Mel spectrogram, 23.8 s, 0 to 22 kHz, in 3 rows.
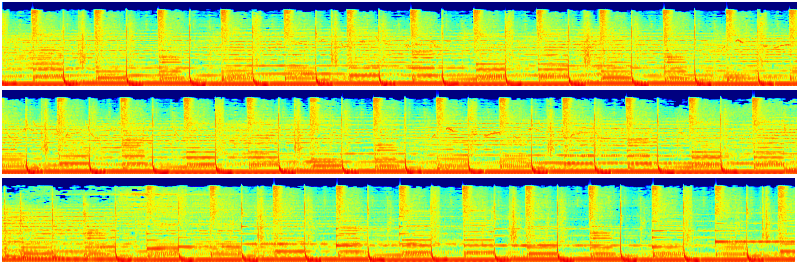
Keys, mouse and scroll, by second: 3.1 right click, 3.6 click, 5.7 shift+Page_Up, 6.6 shift+click, 11.6 F3, 13.2-19.3 drag, 19.3-21.4 drag, 21.4-23.8 drag.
